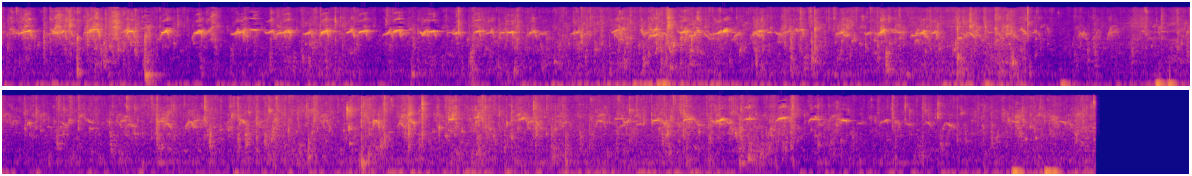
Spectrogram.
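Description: A flock of about fifty ducklings peeping constantly and all together, a dense chorus of short high chirps. The chorus drops in loudness about halfway through.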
